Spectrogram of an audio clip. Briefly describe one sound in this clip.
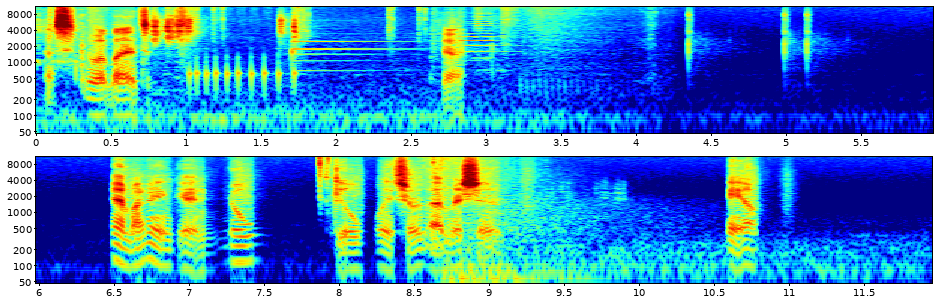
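Electronic interface sounds whoosh and beep in short bursts.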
